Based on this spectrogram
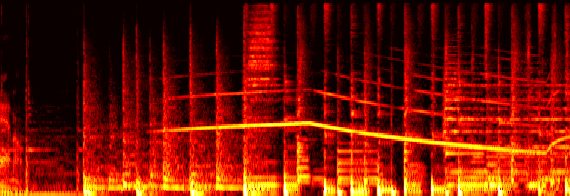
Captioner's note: a siren wails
